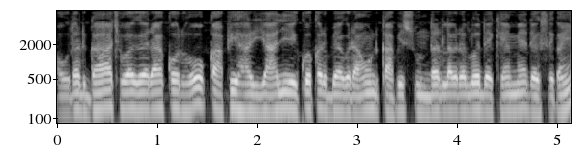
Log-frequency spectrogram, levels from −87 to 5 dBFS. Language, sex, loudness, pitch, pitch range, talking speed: Angika, male, -14 LUFS, 145 Hz, 135-150 Hz, 245 wpm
